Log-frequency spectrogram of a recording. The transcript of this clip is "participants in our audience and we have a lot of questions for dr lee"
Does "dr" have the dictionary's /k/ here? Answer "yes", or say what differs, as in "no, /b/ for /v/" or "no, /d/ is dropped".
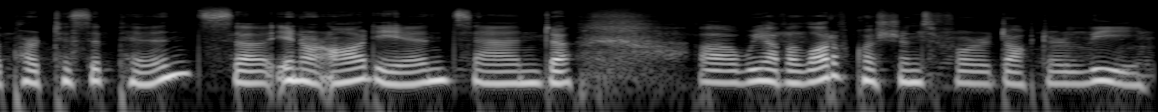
yes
